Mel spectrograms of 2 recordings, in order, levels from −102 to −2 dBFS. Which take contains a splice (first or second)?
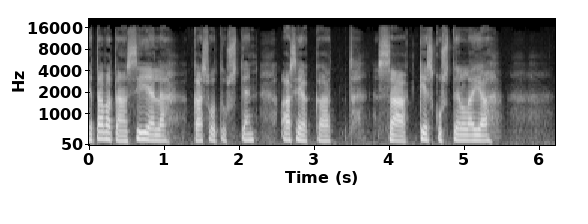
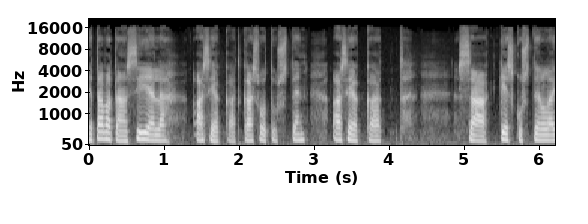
first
